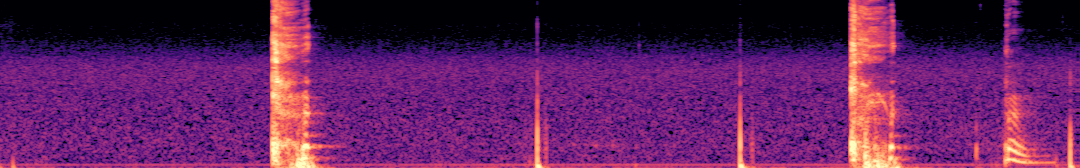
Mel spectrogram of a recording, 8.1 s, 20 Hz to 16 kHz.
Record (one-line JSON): {"cough_length": "8.1 s", "cough_amplitude": 7043, "cough_signal_mean_std_ratio": 0.26, "survey_phase": "beta (2021-08-13 to 2022-03-07)", "age": "45-64", "gender": "Female", "wearing_mask": "No", "symptom_runny_or_blocked_nose": true, "symptom_sore_throat": true, "symptom_fever_high_temperature": true, "symptom_headache": true, "symptom_change_to_sense_of_smell_or_taste": true, "symptom_loss_of_taste": true, "symptom_onset": "3 days", "smoker_status": "Ex-smoker", "respiratory_condition_asthma": false, "respiratory_condition_other": false, "recruitment_source": "Test and Trace", "submission_delay": "2 days", "covid_test_result": "Positive", "covid_test_method": "RT-qPCR", "covid_ct_value": 15.5, "covid_ct_gene": "ORF1ab gene", "covid_ct_mean": 16.0, "covid_viral_load": "5600000 copies/ml", "covid_viral_load_category": "High viral load (>1M copies/ml)"}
